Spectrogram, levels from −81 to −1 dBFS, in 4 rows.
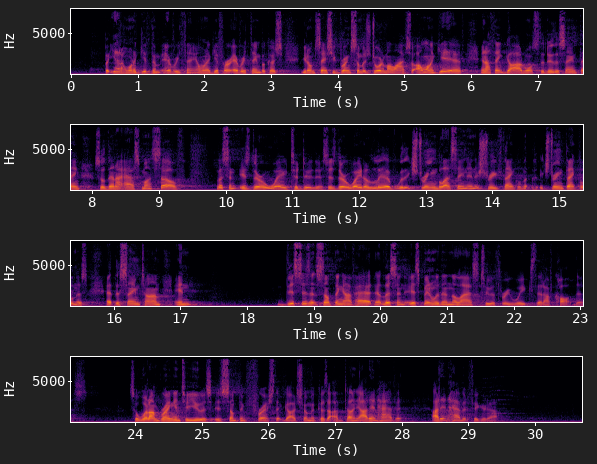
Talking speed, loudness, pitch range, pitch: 240 wpm, -30 LUFS, 110-155 Hz, 135 Hz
